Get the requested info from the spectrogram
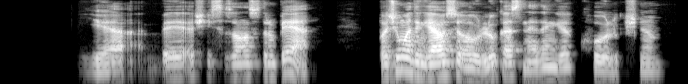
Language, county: Lithuanian, Kaunas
